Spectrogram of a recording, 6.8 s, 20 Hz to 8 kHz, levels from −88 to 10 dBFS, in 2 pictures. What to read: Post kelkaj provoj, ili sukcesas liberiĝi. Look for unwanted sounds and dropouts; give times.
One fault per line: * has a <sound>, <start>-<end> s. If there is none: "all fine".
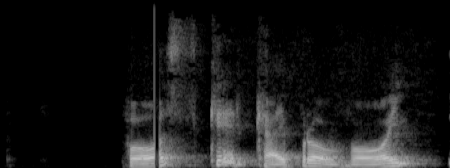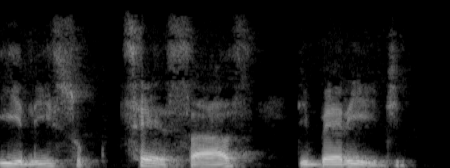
* has a dropout, 1.2-1.2 s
